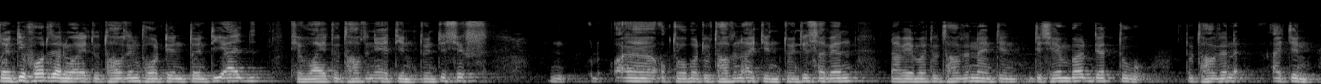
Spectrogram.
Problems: background conversations at intervals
